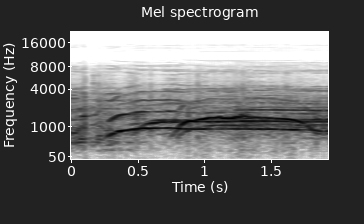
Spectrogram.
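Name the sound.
audience applause and cheering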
